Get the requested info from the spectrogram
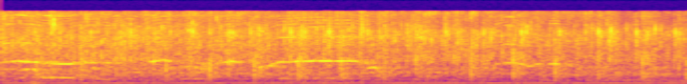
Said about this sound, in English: Come on, can we clap our hands to Jesus for a minute?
